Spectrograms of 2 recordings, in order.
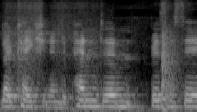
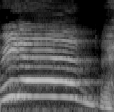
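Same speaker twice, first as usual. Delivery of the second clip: very loud, very high rallying battle cry; 12 dB louder than usual. A speaker introduces today's topic with a Braveheart battle cry. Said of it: "is that your best Braveheart impression?".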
